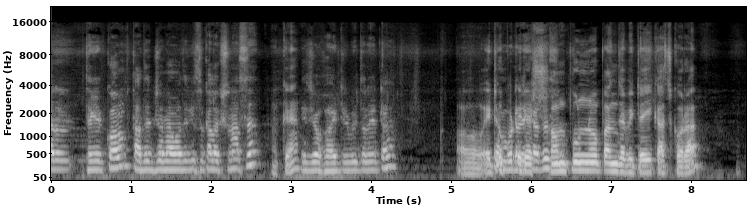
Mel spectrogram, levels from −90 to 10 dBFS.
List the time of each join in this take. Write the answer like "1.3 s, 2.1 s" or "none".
none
